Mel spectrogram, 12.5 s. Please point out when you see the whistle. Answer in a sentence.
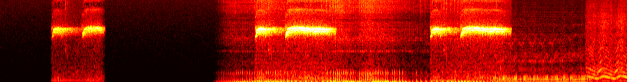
You can hear the whistle from 1.0 to 2.1 s, from 5.1 to 6.8 s and from 8.6 to 10.2 s.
